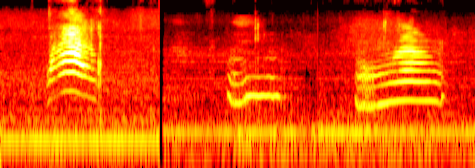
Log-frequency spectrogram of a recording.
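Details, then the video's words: Domestic cat giving three meows: a sharp rising-falling first call, then a softer short mew and a longer level meow, with a steady low hum underneath and no other sounds. "The Ultimate Meow Compilation – Cute & Funny Cat Sounds!"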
